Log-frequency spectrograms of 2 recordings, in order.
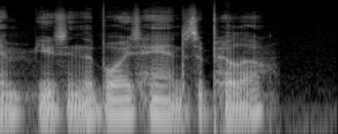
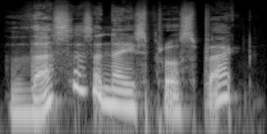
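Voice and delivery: groaning; 8 semitones higher, 5 dB louder than usual. Acted. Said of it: "groaned Sorrel".

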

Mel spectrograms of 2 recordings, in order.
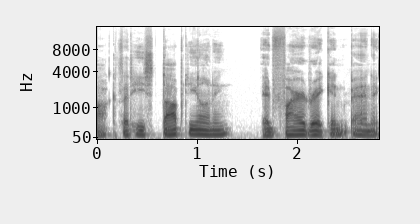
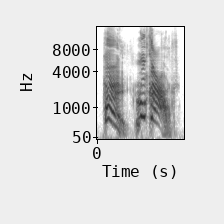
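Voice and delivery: very high squeaky rat yell; shrill squeak; 6 dB louder than usual. A narrator's reading. Rat pilot yelling at the clumsy professor, shrill squeak. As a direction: squeal a warning like a tiny rat. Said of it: "squeaked Lola shrilly".

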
